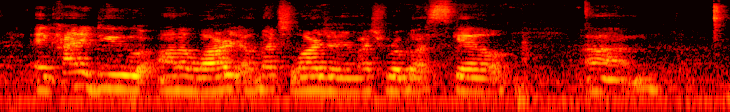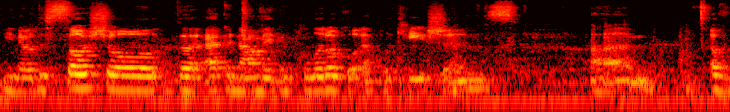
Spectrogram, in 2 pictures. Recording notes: Recording of the May 4, 2016 launch of the fifth issue of The Funambulist Magazine 5 (May-June 2016)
